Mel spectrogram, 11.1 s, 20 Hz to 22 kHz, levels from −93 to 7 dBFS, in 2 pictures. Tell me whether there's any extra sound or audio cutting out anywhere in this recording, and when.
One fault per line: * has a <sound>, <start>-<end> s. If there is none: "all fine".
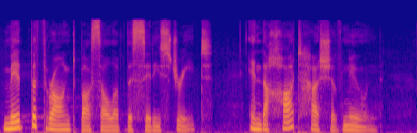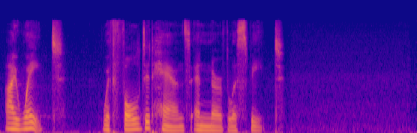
all fine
